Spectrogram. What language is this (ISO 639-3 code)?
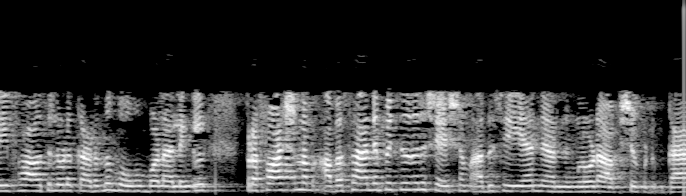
mal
